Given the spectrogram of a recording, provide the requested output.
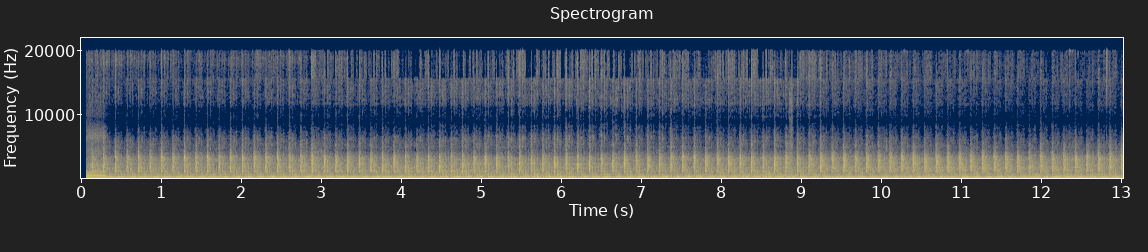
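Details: VW Touran 2.0 TDI BKD diesel at idle: a steady rapid knock about three and a half beats a second over the engine; cause unknown, turbo also leaking.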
